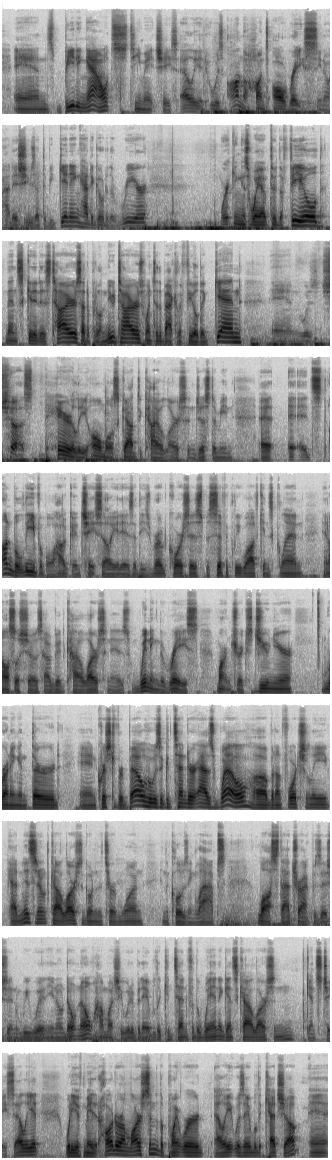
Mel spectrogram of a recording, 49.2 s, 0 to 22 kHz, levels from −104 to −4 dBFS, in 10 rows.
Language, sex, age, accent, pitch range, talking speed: English, male, 20-39, American, 85-110 Hz, 205 wpm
